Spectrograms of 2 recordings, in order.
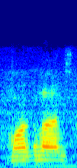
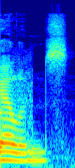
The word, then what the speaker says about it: Morgellons: What are Morgellons? How do you pronounce that? Morgellons.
